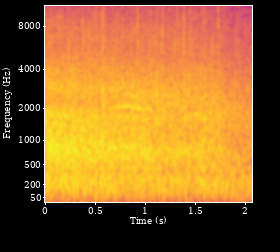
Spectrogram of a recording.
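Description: Audience applauding softly, an even hiss of clapping that fades away toward the end.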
